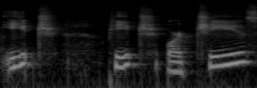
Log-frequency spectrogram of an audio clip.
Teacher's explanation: This is an affricate sound. It starts with the tongue in the position for the T, drops down for the to the position for the SH sound, the ch sound.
